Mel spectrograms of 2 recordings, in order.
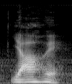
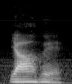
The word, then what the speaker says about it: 야훼: 그 이름이 곧 야훼. 실제로는 그 히브리어에 자음만 표기되어 있는데요. YHWH라는 자음이죠. 그리고 YHWH라고 하는 자음 사이에 주님이라고 하는 말, 아도나이죠. 아도나이의 모음을 붙여서 발음을 하니까 야훼, 여호와 뭐 이런 발음이 됩니다.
